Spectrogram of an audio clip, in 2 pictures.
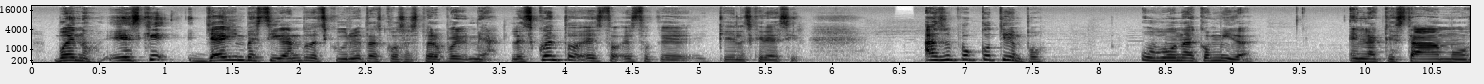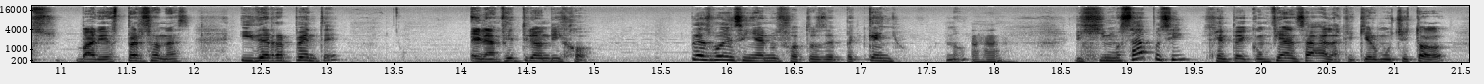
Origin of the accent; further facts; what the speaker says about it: Veracruz, Mexico; somos de Veracruz, la mayoría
